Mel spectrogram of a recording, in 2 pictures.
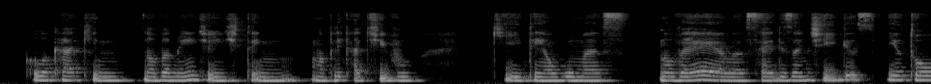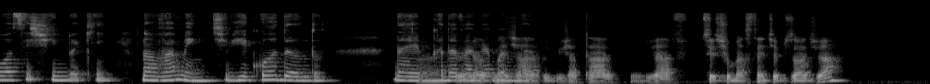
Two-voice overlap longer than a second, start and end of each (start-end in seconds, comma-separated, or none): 13.5-14.7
